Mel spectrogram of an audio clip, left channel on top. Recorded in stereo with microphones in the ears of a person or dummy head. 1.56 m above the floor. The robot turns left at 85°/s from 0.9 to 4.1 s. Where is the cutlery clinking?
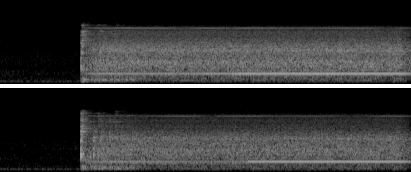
125° right, 2.5 m; by 1.4 s 170° right, 2.5 m.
